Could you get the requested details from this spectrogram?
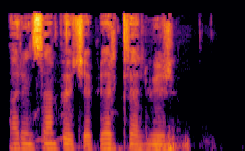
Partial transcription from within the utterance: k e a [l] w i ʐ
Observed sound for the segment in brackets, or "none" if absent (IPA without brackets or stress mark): l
